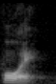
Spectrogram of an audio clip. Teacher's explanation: English has little or no voicing during the closure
